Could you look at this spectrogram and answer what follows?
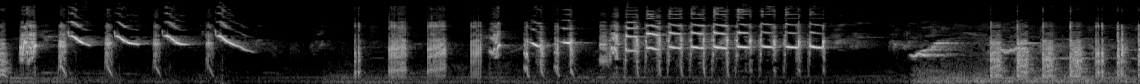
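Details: Javan myna singing vigorously, making other mynas respond; descending whistles, harsh clicks, a fast rattling run of repeated ringing notes, and finally a noisy squawk with a steady whistled tone.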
